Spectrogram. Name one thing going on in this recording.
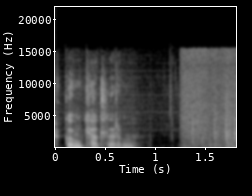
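A woman speaks calmly and clearly into a microphone.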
